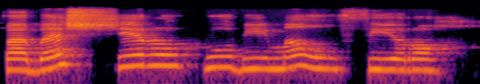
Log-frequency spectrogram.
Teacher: ini rohnya itu harus terdengar udaranya dengan telinga kita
